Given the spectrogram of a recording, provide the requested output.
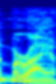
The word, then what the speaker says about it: Maria: the conquered fight Lydia Mariah Francis always hated the name Lydia so she went by her middle name which was spelled Maria but she pronounced it as Mariah she was the youngest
